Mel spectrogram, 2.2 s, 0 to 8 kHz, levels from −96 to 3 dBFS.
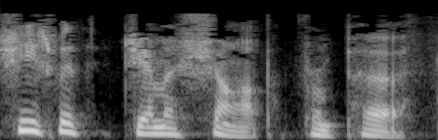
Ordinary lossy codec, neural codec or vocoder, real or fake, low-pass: MP3, 24 kbps; none; real; 7.2 kHz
